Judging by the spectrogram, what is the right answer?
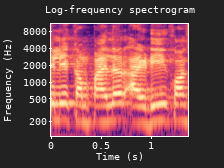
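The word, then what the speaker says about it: compiler: कंपाइलर, कंपाइलर बहुत सारे बच्चे इसको पढ़ते हैं कंपीलर, कंपीलर नहीं है कंपाइलर, टीचरों का ही पढ़ देते हैं कंपीलर। ध्यान रखना इस सब चीज़ का, कंपाइलर इसका करेक्ट प्रोनाउंसिएशन क्या है, कंपाइलर। ये कंपाइलर क्या होता है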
